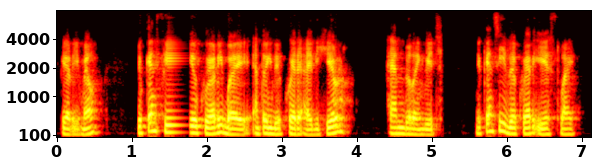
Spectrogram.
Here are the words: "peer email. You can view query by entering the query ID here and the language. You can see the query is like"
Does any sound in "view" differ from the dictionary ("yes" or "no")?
yes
